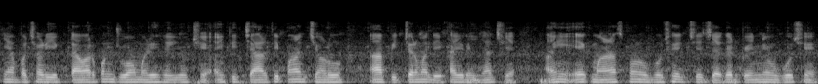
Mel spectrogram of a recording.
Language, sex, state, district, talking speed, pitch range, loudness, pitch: Gujarati, male, Gujarat, Gandhinagar, 225 wpm, 105-115 Hz, -20 LUFS, 110 Hz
